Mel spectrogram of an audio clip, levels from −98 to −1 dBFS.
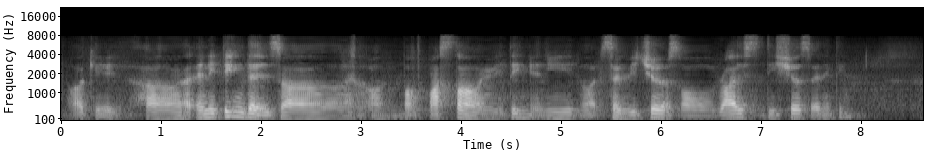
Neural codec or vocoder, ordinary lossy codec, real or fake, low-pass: codec, 16 kHz, 0.7 kbps, FocalCodec; none; fake; none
